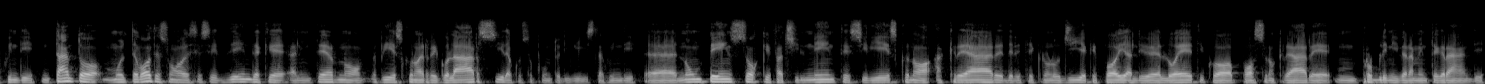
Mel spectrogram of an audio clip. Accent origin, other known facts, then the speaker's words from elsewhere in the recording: Pesaro, Marche, Italy; io sono di Pesaro, qua c'era un distretto mobiliare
